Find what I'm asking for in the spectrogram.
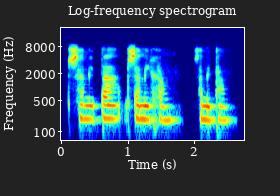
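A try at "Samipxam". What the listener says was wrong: pero ¿dónde está la P? Ya no estás pronunciando la P. ¿Dónde está? pero ya no estás pronunciando la P. A ver, pronuncia la P y la X.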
